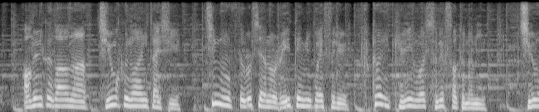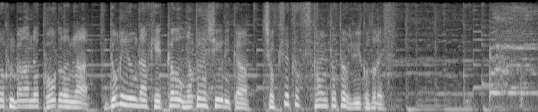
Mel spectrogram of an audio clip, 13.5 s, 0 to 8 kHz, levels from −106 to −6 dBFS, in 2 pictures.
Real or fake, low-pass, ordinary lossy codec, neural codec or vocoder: fake; 7.2 kHz; none; codec, 24 kHz, 0.9 kbps, WavTokenizer, medium music audio release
